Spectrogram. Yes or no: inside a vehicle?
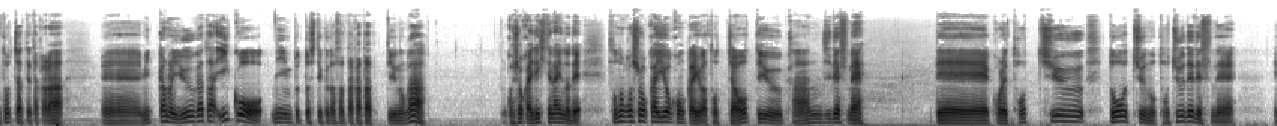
yes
